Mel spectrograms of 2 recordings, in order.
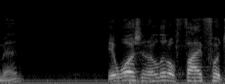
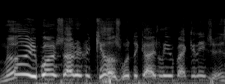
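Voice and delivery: high, fast mock complaint; whiny murmuring; 14 semitones higher, 6 dB louder, faster than usual. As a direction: whine like a grumbling Israelite. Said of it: "y'all started murmuring".

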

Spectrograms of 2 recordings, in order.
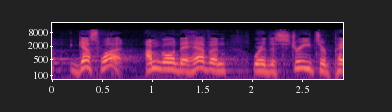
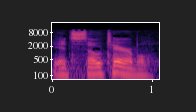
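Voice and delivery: gloomy outlook; 8 semitones lower, 9 dB quieter than usual. Shown as a demonstration. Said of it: "That's your outlook".

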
